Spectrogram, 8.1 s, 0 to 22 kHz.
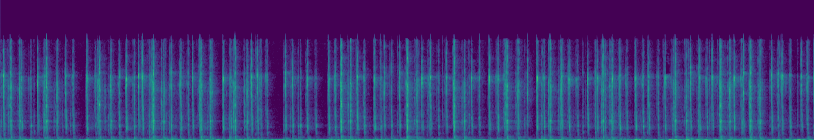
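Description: Fingertips of both hands type steadily on a Womier K66 compact mechanical keyboard with Gateron Blue clicky switches, white plastic keycaps and a clear lit acrylic case. A dense, fast run of sharp, bright clicks and clacks continues for the whole clip, with only brief pauses near 0.8 and 2.8 seconds, over a faint low hum.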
